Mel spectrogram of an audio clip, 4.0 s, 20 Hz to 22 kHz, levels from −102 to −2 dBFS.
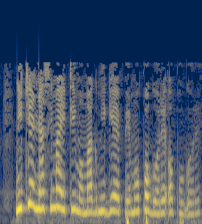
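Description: Low-bitrate audio saved at a high bitrate, throughout the clip: the speech has nothing above 7 kHz and keeps the artefacts of a low-rate first encoding. It was likely a low-bitrate AAC file re-encoded as high-bitrate MP3, which could not restore what was lost.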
